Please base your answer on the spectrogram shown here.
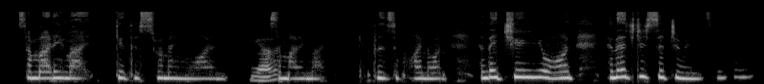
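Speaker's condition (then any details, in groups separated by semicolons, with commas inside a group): Cerebral palsy; recent surgery involving catheters, ongoing therapy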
